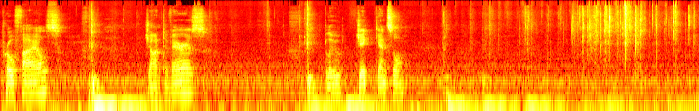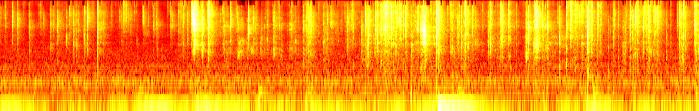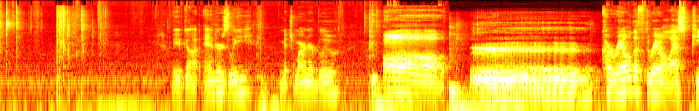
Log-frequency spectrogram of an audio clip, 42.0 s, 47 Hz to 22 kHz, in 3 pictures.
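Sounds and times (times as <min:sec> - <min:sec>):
wrapper crinkling and tearing: 0:10.3 - 0:30.2.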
